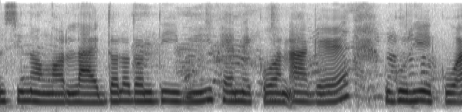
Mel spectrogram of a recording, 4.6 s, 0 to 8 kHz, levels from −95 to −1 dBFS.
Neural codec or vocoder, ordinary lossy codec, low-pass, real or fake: none; none; 7.2 kHz; real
